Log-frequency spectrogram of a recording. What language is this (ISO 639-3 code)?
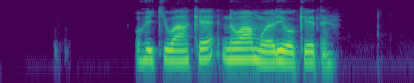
kik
